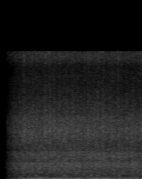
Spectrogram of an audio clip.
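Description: Torrential rain on a car's roof and windshield, heard from inside the cabin, over a steady low rumble from the car.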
